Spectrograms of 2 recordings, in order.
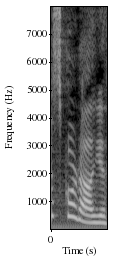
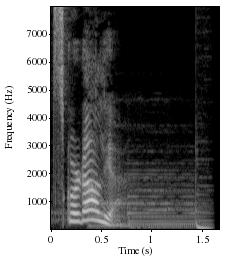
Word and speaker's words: Skordalia: To make the Skordalia smooth and fine, it's worth the step to strain the potatoes.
